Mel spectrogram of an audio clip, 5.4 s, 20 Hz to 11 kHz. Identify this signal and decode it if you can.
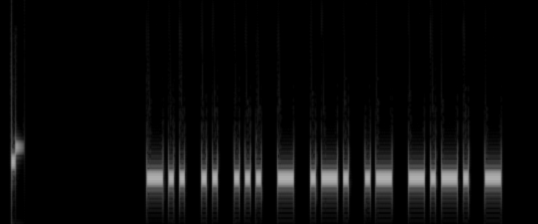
Morse code, heard as a keyed tone, about 21 wpm, 700 Hz. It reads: DISTRACT
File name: practice / 22wpm / Eight Letter Words - 22wpm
